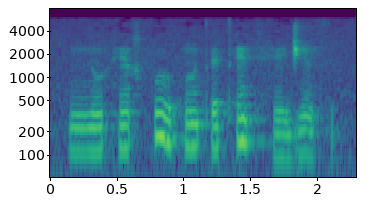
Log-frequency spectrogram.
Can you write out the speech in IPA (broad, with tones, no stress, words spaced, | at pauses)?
nːõ˧ hɛ̃˧χfo˥˨ fõ˧tʼə˧tʼɛ̃˥˨t hɛ̃˧d͡ʒə̃˥˨s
